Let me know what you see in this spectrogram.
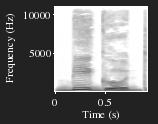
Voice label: Troll Female Laid Back Farewell; NPC

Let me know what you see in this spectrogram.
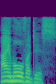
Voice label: Troll Female Laid Back Pissed; NPC

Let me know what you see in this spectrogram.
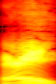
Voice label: Gnome Male Standard Greeting; NPC

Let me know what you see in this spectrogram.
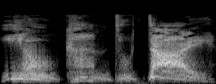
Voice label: Vrykul Female Warrior Greeting

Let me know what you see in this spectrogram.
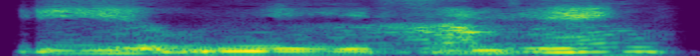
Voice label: Gnome Female Greeting; Death Knight

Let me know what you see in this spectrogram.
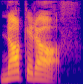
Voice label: Human Female Standard NPC Pissed

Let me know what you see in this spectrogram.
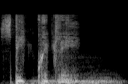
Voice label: Undead Male Warrior NPC Greeting

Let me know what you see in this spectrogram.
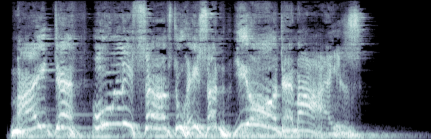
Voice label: Death, Creature; Steelbreaker

